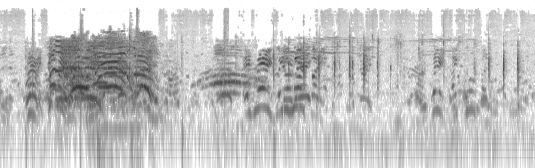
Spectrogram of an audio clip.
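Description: Several voices shouting and calling out, loudest and overlapping about one to three seconds in, then shorter calls. A few sharp knocks come in the second half.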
